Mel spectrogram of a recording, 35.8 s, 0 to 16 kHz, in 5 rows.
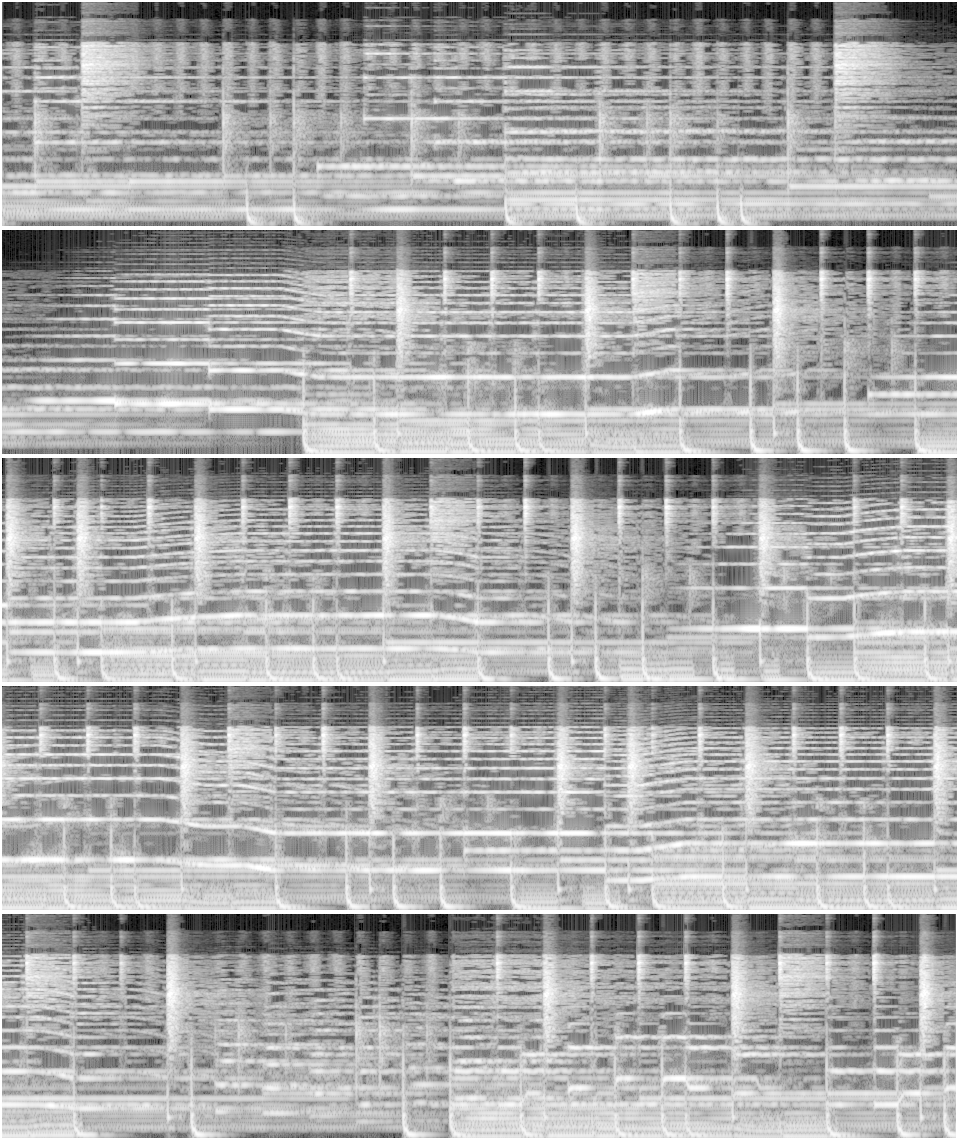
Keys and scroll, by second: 35.4 ctrl+c, 35.6 ctrl+v.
